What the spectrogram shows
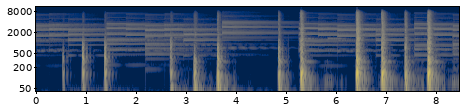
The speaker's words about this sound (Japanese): パソコン机の前に戻った時、何か軽く叩くような音が聞こえてきました。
